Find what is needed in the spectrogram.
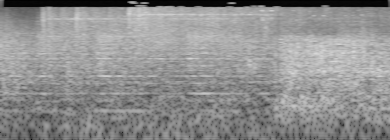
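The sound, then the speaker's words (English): Loud crashing and rumbling as buildings are destroyed, a dense continuous roar of smashing debris that swells and brightens near the end, with no pause. “He's destroying all the buildings! There's no place for us to flee!”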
